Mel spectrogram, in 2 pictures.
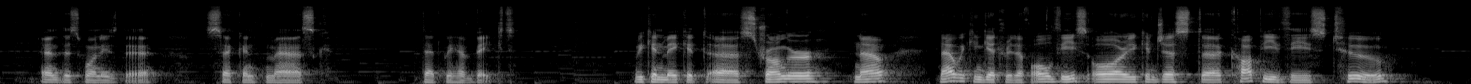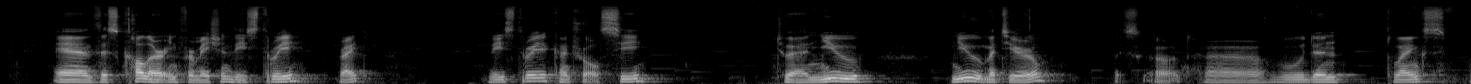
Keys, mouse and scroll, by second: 0.5 middle click, 0.8-1.5 scroll up 2, 1.5-5.6 middle drag, 6.2 scroll down 1, 6.5 shift+middle click, 7.0-8.1 scroll down 1, 8.1-10.5 scroll down 1, 12.8-13.7 scroll down 1, 13.7 click, 16.0-19.4 drag, 25.3-29.4 drag.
